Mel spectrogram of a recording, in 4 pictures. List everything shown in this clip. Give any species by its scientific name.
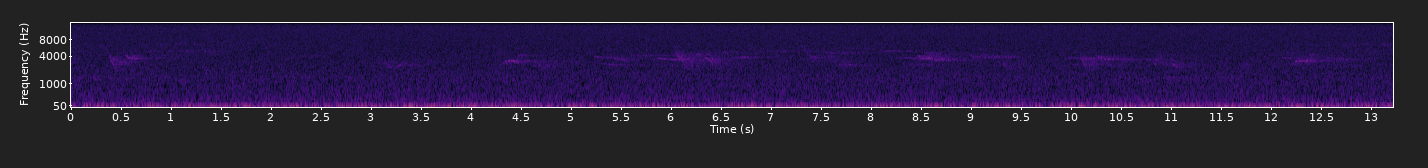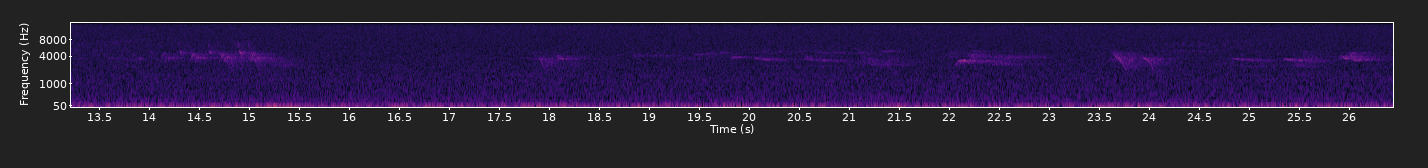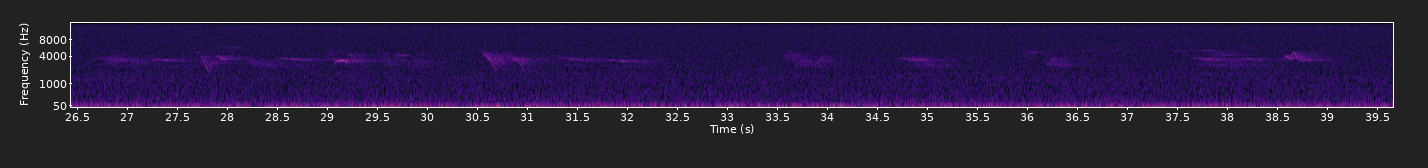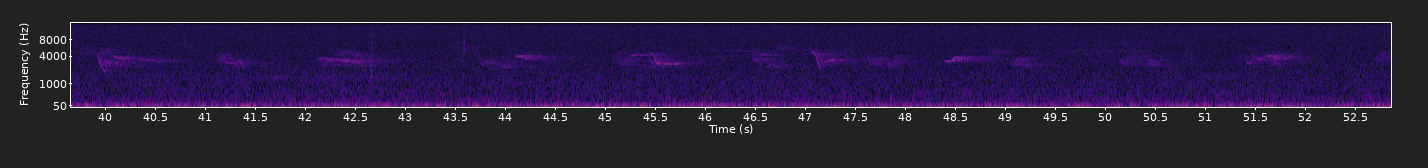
Vireo olivaceus, Cyanocitta cristata, Troglodytes hiemalis, Seiurus aurocapilla, Setophaga virens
